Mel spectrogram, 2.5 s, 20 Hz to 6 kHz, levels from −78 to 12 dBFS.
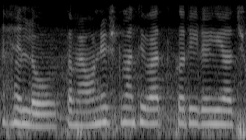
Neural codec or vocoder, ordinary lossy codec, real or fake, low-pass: autoencoder, 48 kHz, 128 numbers a frame, DAC-VAE, trained on Japanese speech; none; fake; 5.4 kHz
